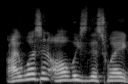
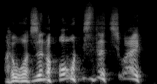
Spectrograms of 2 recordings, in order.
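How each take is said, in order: First: Said in the usual way. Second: Higher, laughing repeat of a quote; amused, hammed-up retelling; laughing mockery. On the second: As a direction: break into a laugh while imitating.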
